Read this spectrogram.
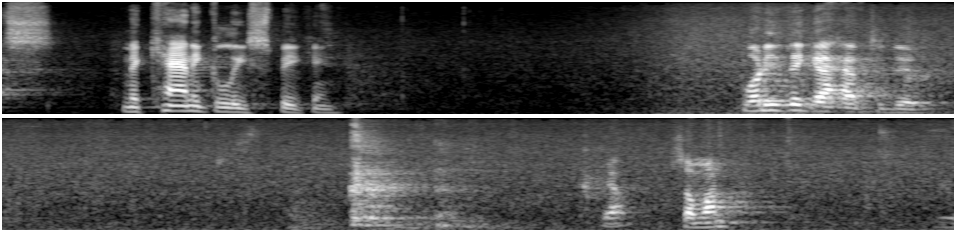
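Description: A man speaks calmly through a microphone.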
